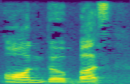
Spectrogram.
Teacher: bus is a content word, so there will be a stress on the word bus. So that is anapestic. · So two unstressed and one stressed syllable.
